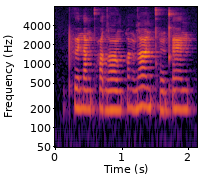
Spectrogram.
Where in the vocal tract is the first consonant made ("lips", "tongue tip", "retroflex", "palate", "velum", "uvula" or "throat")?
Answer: lips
